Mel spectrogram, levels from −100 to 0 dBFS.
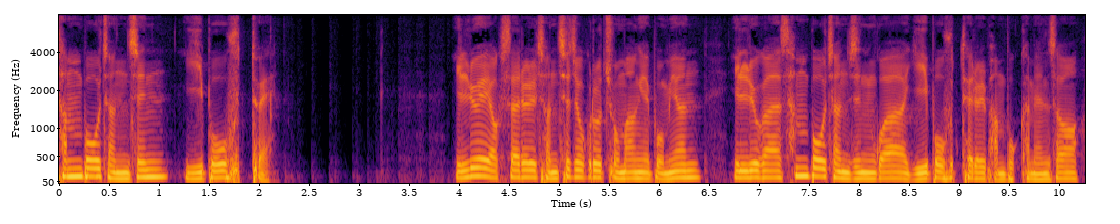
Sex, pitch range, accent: male, 100-125 Hz, native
